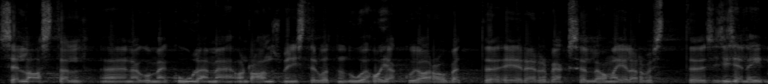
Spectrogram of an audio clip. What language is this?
Estonian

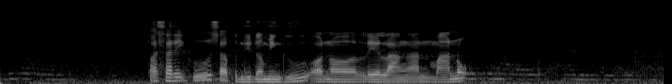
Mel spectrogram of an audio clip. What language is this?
Javanese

